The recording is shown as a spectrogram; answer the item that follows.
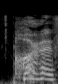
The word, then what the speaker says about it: Jorge: You can say George if you want. – It's not how it's pronounced. – Okay. – Jorge Fernandez died of a drug overdose October 7th after being taken to Glendale Adventist Medical Center.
